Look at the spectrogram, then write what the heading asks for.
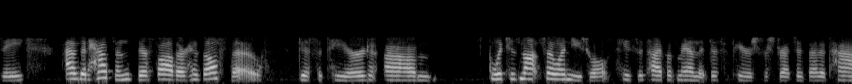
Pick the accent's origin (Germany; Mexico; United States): United States; Jackson, Mississippi; moved away; I grew up in Jackson, Mississippi, was born and raised in South Jackson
